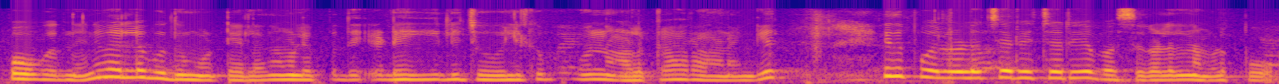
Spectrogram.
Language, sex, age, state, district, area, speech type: Malayalam, female, 45-60, Kerala, Kasaragod, rural, spontaneous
